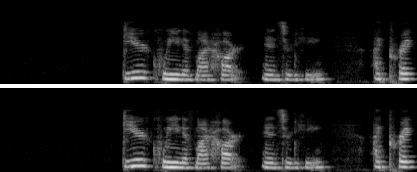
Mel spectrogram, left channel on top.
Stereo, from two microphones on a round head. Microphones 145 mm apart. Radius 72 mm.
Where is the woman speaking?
45° right (ahead or behind), 0.9 m.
